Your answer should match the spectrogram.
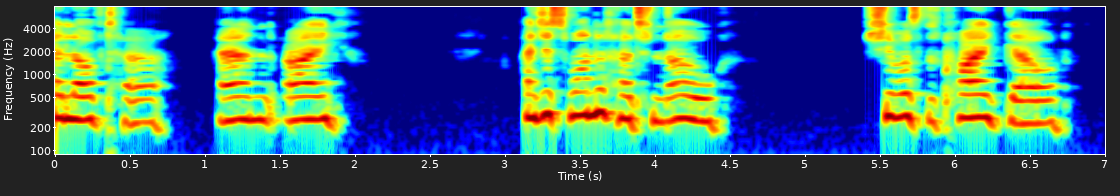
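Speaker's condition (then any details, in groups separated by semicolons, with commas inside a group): No condition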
